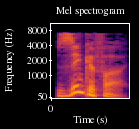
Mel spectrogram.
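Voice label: "zincify", British English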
